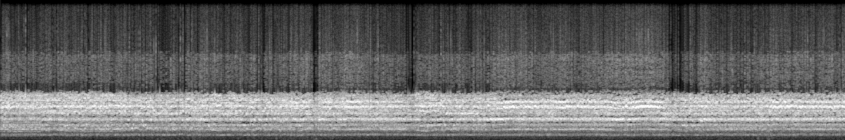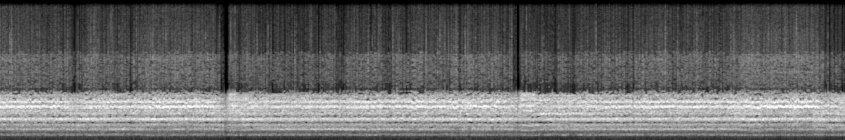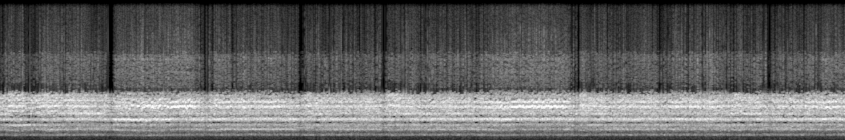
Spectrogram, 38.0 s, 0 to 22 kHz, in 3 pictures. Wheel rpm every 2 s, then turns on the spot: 220, 230, 230, 230, 230, 230, 230, 230, 230, 230, 230, 230, 220, 220, 230, 230, 230, 230, 230.
none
